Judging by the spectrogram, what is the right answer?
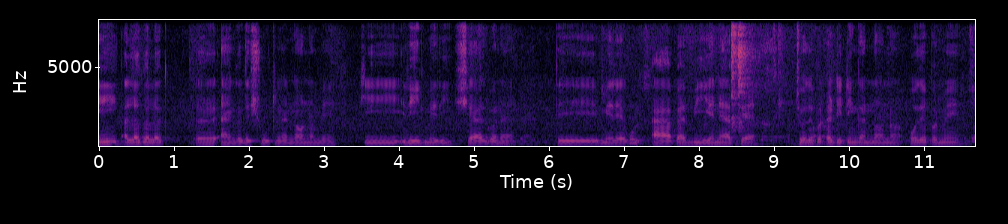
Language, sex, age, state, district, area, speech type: Dogri, male, 18-30, Jammu and Kashmir, Jammu, urban, spontaneous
